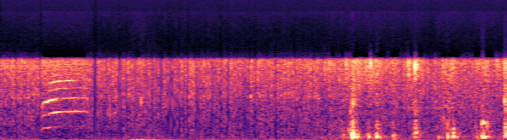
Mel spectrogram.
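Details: Cats Chataro and Kochataro battling with tails puffed up, Shirosho scampering around them during a nightly cat gathering; one short rising-then-falling harmonic meow near the start, followed by soft thumps and scuffling.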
